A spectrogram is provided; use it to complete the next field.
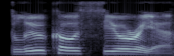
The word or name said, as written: glucosuria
